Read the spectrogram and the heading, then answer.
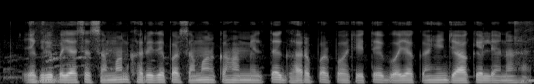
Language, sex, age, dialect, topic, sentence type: Magahi, male, 36-40, Southern, agriculture, question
